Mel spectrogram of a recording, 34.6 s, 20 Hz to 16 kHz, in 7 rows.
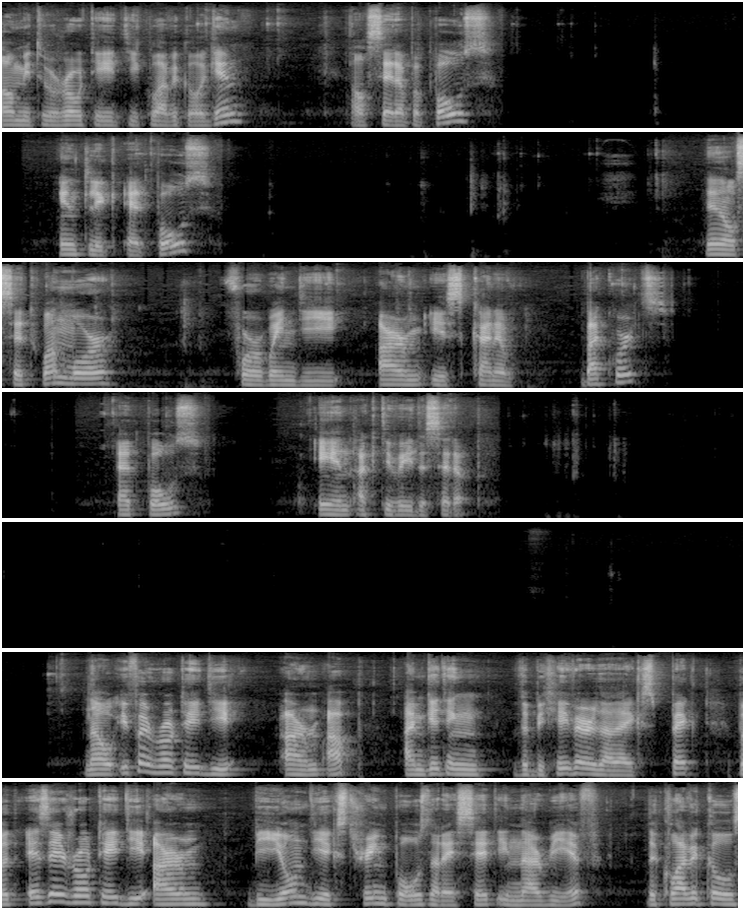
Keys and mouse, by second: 1.7 click, 2.3 middle click, 2.7 r, 2.9 r, 3.5 r, 3.7 middle click, 5.8 click, 7.6 a, 8.1 alt+r, 8.4 middle click, 8.8 click, 9.2 KP_7, 9.9 middle drag, 10.4 KP_1, 11.0 r, 12.4 KP_7, 13.3 r, 13.9 click, 14.6 r, 15.8 middle click, 17.8 click, 18.2 middle click, 18.4 a, 18.6 alt+r, 19.2 click, 19.3 middle click, 19.5 middle click, 19.7 r, 20.6 r, 20.7 r, 21.4 middle click, 21.5 r, 22.7 click, 23.5 KP_1, 23.8 r, 25.3 r.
